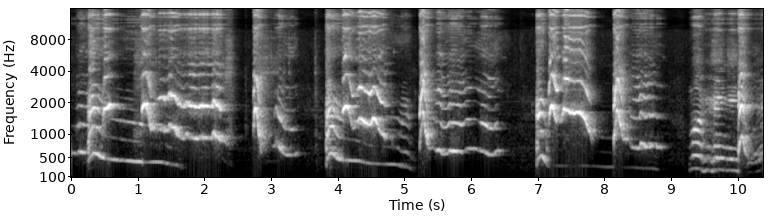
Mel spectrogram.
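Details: Bóris, a dog, keeps up a string of whiny, yodelling howls and yips, pitch swooping within each short phrase, with quick gaps between about eight bursts.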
